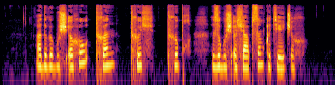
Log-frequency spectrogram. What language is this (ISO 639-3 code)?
ady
